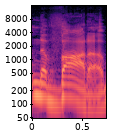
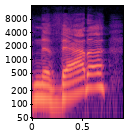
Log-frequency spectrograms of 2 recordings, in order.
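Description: First: It is said the way outsiders say it. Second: It is said the way local residents say it. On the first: The speaker sounds like an outsider. The speaker calls it wrong. "It's not Nevada" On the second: The speaker sounds like a local. The speaker calls it right. "It is Nevada"

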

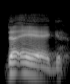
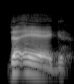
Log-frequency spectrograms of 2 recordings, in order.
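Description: First: The name is said as two syllables, like dee-egg. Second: The same.

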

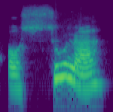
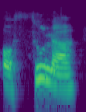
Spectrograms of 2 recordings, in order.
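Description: First: The name is said with Spanish sounds, z as s. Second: The name is said with z lisped like th. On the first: This is the proper way to say it. "it's a Spanish last name, so properly it's Ozuna" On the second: This is how speakers from Spain say it. "they'll even put a lisp on it. They'll go Ozuna if they speak Castellano"

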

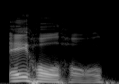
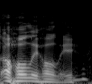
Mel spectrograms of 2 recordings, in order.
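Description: First: The parts are said like the English word hole. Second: The parts are said like the English word holy. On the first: The speaker calls it wrong. "I know I'm pronouncing this incorrectly" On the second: The speaker calls it right. "It's pronounced"

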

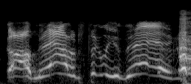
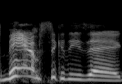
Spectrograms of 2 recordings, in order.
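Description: First: It is said in a Harry Potter voice. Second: It is said in a normal voice.

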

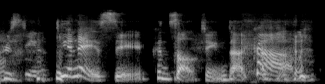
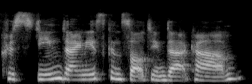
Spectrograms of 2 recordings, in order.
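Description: First: The surname is said the Italian way. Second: The surname is said the Americanized way.

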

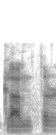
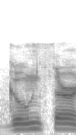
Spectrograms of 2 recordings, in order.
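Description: First: The name is said with a plain English pronunciation. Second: The name is said with a foreign pronunciation. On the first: The name sounds ordinary and dull. The speaker calls it wrong. "Gunther is such a boring name" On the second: The name sounds exotic and distinctive. The speaker calls it right. "it's got like a kind of foreign connotation to it, like the accent"

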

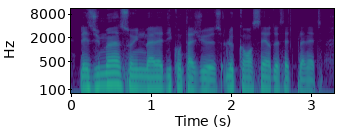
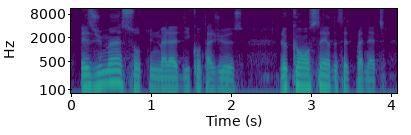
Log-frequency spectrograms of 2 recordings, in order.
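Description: No difference in how they are said.

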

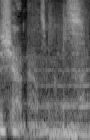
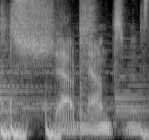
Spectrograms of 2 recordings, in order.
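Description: First: It is said in a normal speaking voice. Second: It is said in a Predator monster voice.

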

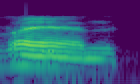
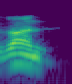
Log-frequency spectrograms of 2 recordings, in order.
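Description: First: The vowel in Van is long. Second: The vowel in Van is short. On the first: The speaker calls it wrong. "they're insulted if you say Van" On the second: The speaker calls it right. "It's a shorter A"

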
